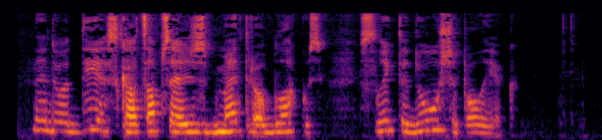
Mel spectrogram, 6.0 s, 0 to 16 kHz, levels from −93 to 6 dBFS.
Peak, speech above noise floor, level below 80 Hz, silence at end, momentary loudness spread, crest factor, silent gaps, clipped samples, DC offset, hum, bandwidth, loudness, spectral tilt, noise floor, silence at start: -2 dBFS; 45 dB; -68 dBFS; 1.05 s; 13 LU; 20 dB; none; under 0.1%; under 0.1%; none; 11.5 kHz; -21 LUFS; -3.5 dB/octave; -66 dBFS; 0.35 s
